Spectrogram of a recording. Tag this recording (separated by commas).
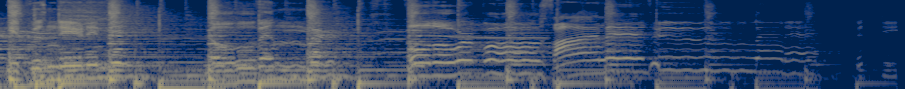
Singing, Music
